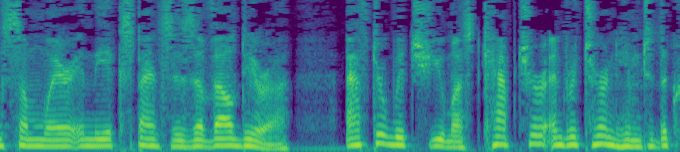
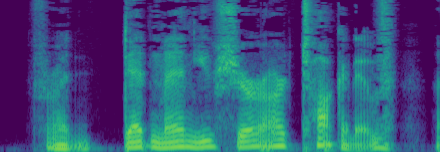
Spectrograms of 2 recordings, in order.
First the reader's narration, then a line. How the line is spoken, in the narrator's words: I muttered, barely able to restrain myself from kicking him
